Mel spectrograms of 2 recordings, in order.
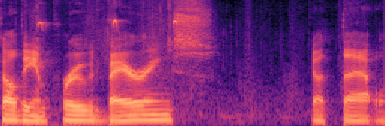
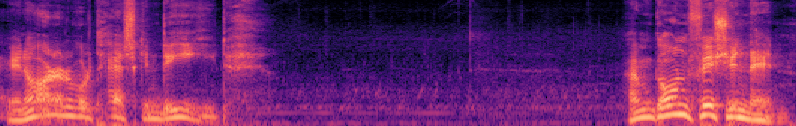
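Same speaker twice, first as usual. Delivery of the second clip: put-on gruff old sea-dog pirate accent, pitched way up; crusty old pirate; 7 semitones higher than usual. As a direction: play the salty old captain's mate. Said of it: "crusty old pirate".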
